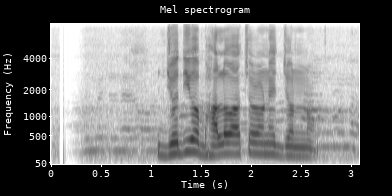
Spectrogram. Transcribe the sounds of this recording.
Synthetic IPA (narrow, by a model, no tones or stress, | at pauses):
d͡ʑod̪iobʱaloat͡ɕoɾoneɾd͡ʑonːo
